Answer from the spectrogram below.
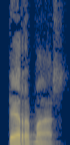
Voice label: "thermas", Latin; santillana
